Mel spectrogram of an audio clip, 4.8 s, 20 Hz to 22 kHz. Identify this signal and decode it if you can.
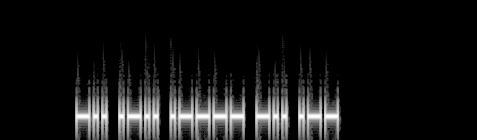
Morse code, heard as a keyed tone, about 28 wpm, 700 Hz. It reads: DL1DW
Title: DXCC-100 Call Signs - 5 Characters - 28wpm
